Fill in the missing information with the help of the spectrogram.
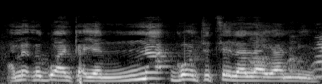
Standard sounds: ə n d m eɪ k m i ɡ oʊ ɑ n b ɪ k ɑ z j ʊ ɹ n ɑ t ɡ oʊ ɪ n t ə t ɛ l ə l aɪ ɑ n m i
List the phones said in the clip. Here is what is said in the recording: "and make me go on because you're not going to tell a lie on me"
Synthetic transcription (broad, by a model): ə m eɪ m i ɡ oʊ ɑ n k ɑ j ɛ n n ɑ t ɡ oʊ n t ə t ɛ l ə l aɪ ɑ n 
